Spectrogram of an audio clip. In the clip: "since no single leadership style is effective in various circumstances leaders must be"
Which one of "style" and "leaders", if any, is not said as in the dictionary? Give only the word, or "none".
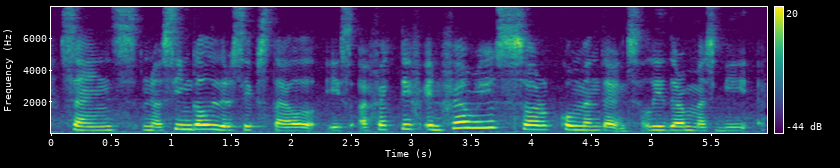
leaders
